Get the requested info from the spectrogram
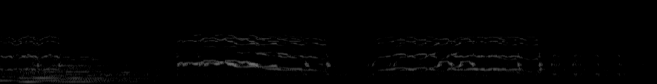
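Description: Background music fades out in the first second. Then come two bouts of high, wavering whimpering calls, each about a second and a half long, from red fox cubs in the den.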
